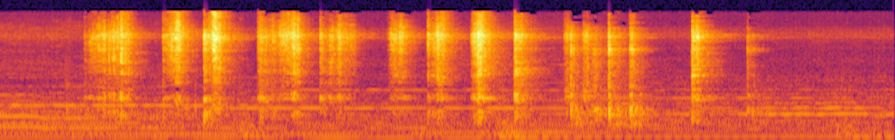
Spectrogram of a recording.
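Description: A steel spoon scraping and tapping against a stainless steel plate and the rim of a small mixer-grinder jar, a quick, irregular run of sharp clinks and scrapes that stops about three and a half seconds in. Background music plays underneath.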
